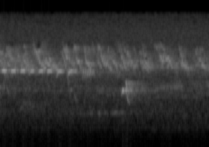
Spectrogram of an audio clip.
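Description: Gouldian finches give a thin, continuous twitter of high chirps, with one louder, lower chirp standing out partway through.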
